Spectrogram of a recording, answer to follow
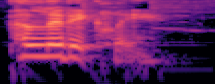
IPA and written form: pə -'lɪ -tɪ -kli (Politically)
